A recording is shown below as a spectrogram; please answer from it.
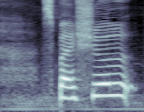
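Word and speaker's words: special: यहाँ पे इन चारों स्पेलिंग्स में फेशियल तक यहाँ पर आपको क्या कर देना है, सी दे रखा है, इसको श पढ़ देना है।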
